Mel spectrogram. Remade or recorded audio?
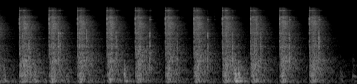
recorded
